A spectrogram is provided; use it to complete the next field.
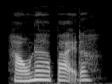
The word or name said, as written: havnearbejder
